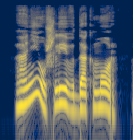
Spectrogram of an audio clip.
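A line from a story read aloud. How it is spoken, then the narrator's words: Knight's sigh. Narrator (Russian): вздохнул рыцарь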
